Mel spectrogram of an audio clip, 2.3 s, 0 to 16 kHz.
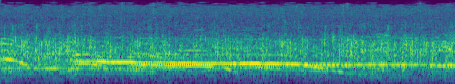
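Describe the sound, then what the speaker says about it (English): A 1992 college football crowd at the Evansville Aces versus Adrian game roars steadily from the stands near the goal line, a sustained wash of cheering with faint whistling and no clear breaks. "Crowd gets into it."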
